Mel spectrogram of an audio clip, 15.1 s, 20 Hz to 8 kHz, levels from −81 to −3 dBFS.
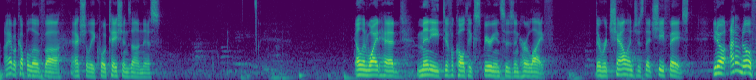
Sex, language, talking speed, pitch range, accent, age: male, English, 125 wpm, 125-165 Hz, American, 40-59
